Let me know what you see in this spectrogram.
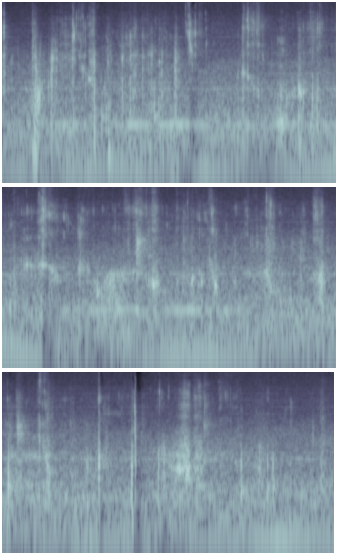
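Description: Close-miked eating of crispy fried chicken: biting and chewing with many short, sharp crunches.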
